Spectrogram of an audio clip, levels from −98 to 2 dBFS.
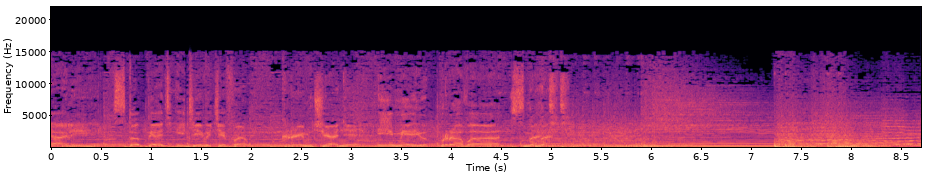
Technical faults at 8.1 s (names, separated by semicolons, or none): doubled audio track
